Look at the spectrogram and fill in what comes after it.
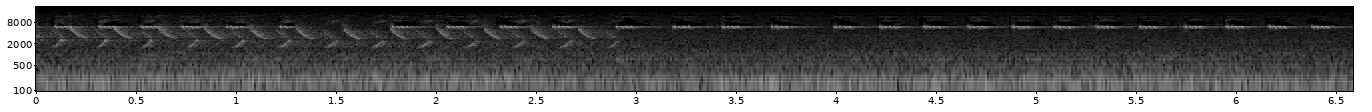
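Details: Cricket near a blooming aloe vera producing a high, rhythmic pulsing chirp; a quick run of downward-sweeping notes fills the first three seconds before the pulses continue alone.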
